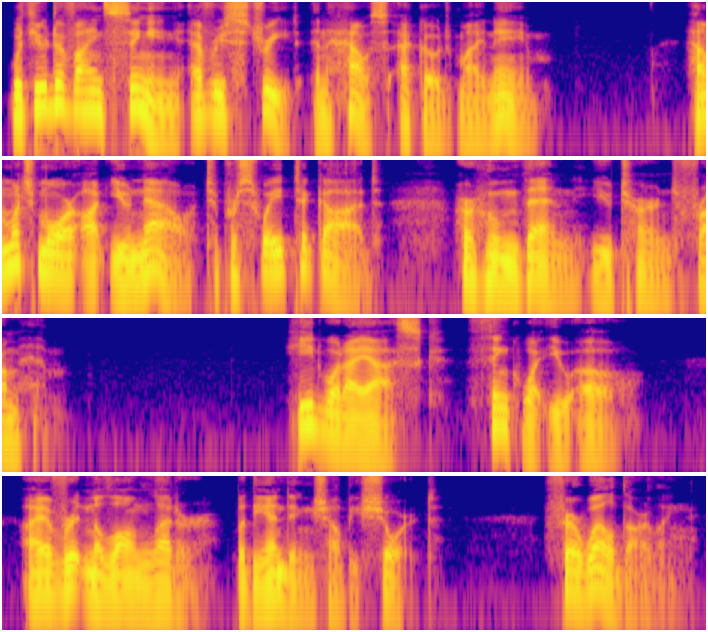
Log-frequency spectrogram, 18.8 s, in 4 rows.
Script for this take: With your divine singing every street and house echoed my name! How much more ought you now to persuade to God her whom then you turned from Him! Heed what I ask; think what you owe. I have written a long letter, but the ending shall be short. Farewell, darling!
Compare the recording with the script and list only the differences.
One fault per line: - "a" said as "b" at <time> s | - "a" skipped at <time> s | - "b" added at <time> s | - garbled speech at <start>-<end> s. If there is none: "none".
none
